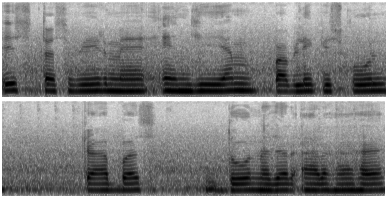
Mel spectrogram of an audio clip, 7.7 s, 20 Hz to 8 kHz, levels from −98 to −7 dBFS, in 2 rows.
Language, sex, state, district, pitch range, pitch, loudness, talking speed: Hindi, male, Bihar, West Champaran, 150-160 Hz, 155 Hz, -13 LUFS, 100 wpm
